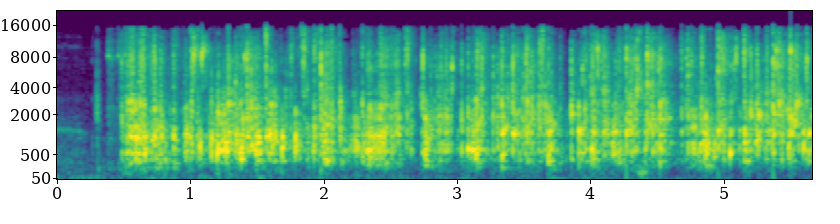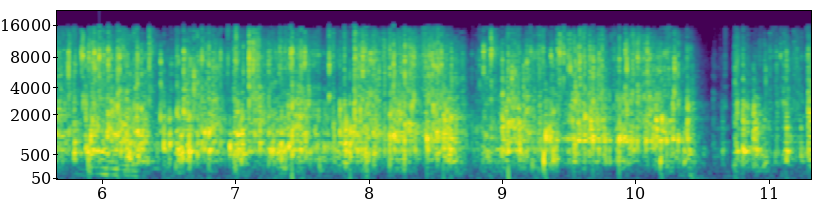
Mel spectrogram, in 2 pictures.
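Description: Thin clear plastic bag crinkling steadily as an action figure is handled and worked out of it, with a brief lull near the end.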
